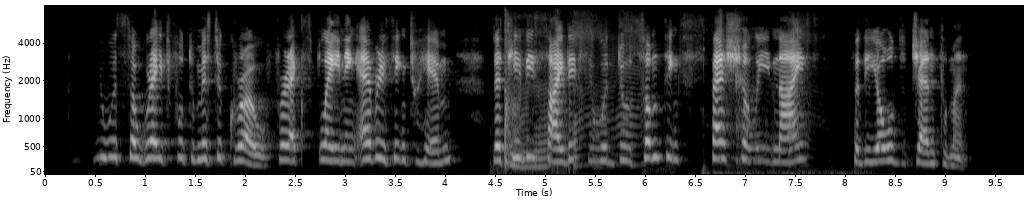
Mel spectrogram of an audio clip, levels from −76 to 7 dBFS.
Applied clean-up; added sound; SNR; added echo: neural mask model DeepFilterNet 3.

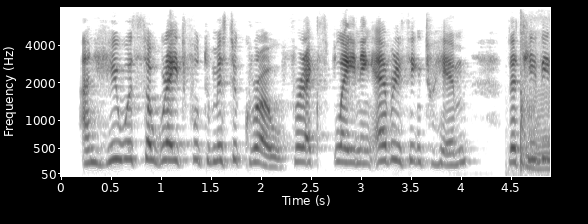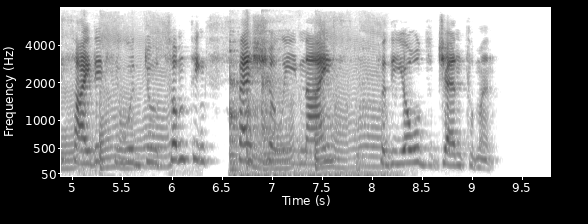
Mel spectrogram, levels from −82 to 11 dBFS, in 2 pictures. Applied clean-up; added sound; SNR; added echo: none; Fart + Dishes, pots, and pans; 12 dB; none.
